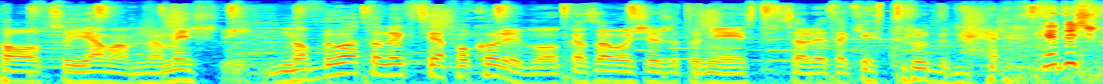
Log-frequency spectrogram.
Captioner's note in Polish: śmiech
